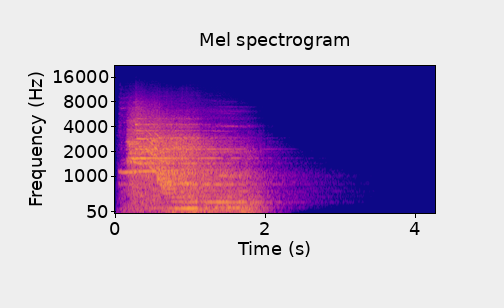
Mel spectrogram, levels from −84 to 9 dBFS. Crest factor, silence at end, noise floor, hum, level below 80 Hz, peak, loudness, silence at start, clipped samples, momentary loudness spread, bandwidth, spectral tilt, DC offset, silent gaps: 16 dB; 2.2 s; under -90 dBFS; none; -36 dBFS; -2 dBFS; -13 LUFS; 0.05 s; under 0.1%; 14 LU; 11 kHz; -4.5 dB/octave; under 0.1%; none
